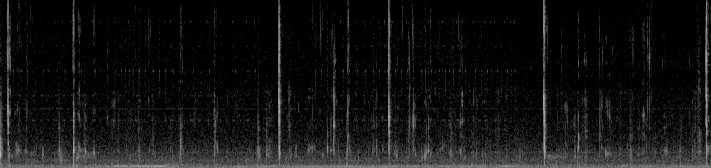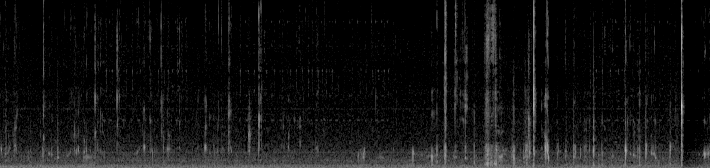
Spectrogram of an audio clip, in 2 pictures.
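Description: Close-miked chewing of a crunchy pickle: wet crunches and sharp clicks from biting and chewing, scattered unevenly, over a low steady hum.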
